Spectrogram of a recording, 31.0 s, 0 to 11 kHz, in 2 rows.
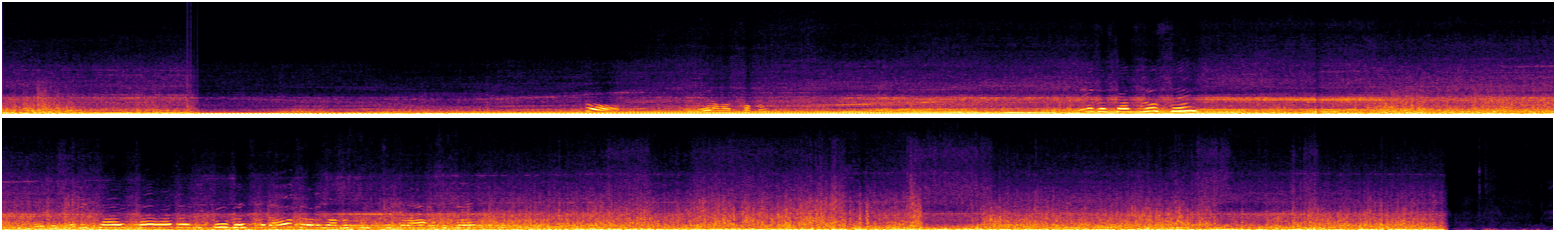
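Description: Can-Am Outlander Max 1000 XTP quad's V-twin engine running while riding, its pitch climbing as it speeds up a few seconds in, with headwind rushing over the helmet-mounted microphone.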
